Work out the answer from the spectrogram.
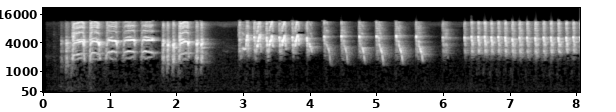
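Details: White-rumped shama master song for training birds, energetic and full of fill phrases: dense bursts of rapid high chirps and rattling notes, a short pause near three seconds, then fast strings of clipped notes ending in a steady rapid trill.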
